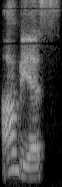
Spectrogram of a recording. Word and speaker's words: Obvus: And it's spelled, can you spell it for those that are just listening? Because it's not obvious. It's not obvious until it's obvious, which is OBVUS. And typically when we spell it, it's lowercase OB and then capital V and then US.me.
